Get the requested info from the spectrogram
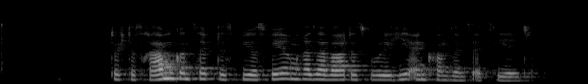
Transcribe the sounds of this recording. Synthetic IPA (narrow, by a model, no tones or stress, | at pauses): d̥ʊɐçd̥asʁaːmənkʰɔnt͡sɛp̚t̚d̥ɛsb̥iosfɛːʁən̩ʁezɛɐvaːtəsv̥ʊɐdəɦiːɐʔa̰ɪnkʰɔnzɛnsɛ̰ɐt͡siːlt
